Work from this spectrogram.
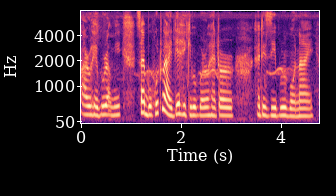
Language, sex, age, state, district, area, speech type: Assamese, female, 18-30, Assam, Sivasagar, rural, spontaneous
